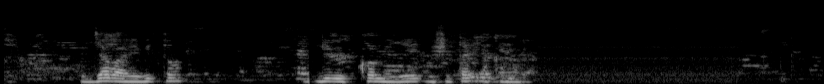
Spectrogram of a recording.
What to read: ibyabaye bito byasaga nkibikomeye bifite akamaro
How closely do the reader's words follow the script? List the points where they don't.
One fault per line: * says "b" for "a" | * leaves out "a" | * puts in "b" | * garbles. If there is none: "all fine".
* leaves out "byasaga"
